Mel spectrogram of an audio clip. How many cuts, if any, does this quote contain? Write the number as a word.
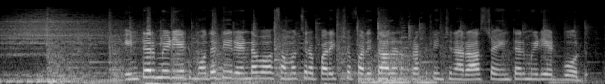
one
